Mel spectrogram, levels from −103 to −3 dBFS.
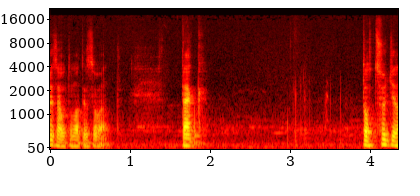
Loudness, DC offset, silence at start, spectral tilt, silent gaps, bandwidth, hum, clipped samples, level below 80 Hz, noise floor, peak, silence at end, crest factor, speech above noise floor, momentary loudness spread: -35 LUFS; under 0.1%; 0 s; -6 dB/octave; none; 18 kHz; none; under 0.1%; -64 dBFS; -60 dBFS; -12 dBFS; 0 s; 26 dB; 27 dB; 26 LU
